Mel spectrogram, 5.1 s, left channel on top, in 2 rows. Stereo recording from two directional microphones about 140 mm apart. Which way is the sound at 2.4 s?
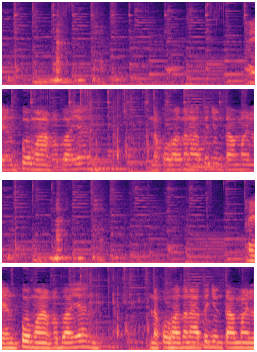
55° right (ahead or behind).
